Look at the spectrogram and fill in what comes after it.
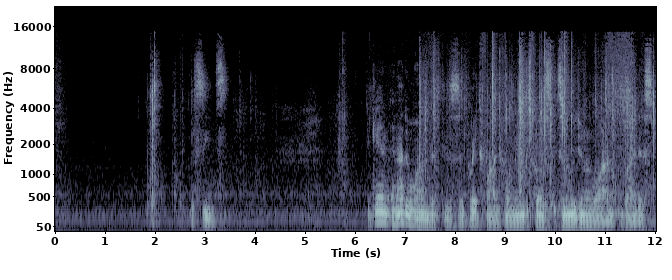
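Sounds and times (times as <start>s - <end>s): faint steady hum: 0.0s - 12.0s
paper sleeve swish: 7.4s - 12.0s.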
